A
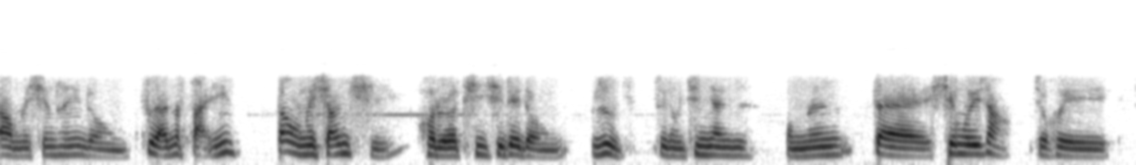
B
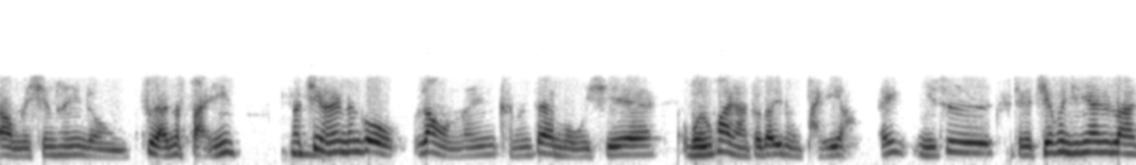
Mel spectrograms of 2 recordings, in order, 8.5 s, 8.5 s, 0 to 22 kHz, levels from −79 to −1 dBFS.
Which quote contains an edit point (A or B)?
B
